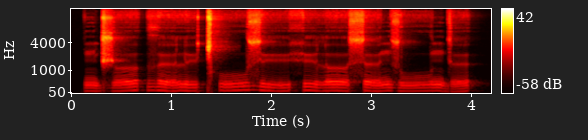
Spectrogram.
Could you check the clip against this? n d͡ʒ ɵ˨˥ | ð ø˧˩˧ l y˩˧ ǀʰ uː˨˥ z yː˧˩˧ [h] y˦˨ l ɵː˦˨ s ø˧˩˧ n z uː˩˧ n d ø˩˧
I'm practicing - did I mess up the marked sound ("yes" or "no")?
no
